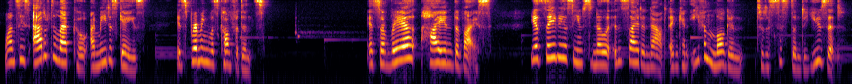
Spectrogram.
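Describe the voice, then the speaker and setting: A woman's voice: high voice, expressive, moderate pace, soft background music. A young woman reading a game's story narration and first-person dialogue aloud in a scripted style. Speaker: narrator of a game playthrough.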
